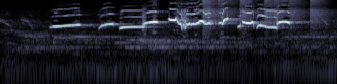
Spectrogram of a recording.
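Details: Oriental magpie-robin song used as training for a weak-spirited bird: clear rising whistles followed by a rapid run of warbled, sliding notes between about half a second and three seconds, with faint low chatter beneath.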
